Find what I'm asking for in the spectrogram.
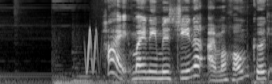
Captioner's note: gentle music; words popping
